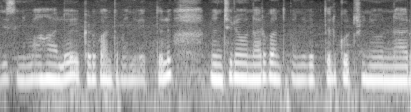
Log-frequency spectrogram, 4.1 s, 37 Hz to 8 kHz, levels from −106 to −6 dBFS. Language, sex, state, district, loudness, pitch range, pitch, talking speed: Telugu, female, Telangana, Hyderabad, -15 LUFS, 180-190 Hz, 185 Hz, 160 wpm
